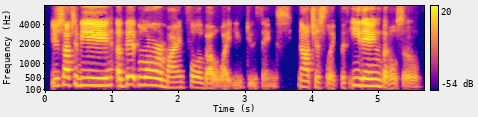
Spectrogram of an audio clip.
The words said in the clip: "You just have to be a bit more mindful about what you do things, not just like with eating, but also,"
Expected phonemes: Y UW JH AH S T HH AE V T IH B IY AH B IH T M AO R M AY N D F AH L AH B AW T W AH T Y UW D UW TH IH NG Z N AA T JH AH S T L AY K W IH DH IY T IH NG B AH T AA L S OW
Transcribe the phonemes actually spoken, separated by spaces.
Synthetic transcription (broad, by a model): Y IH JH AH S T HH AE F T IH B IY AH B IH T M AO R M AY N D F L AH B AW T W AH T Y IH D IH TH IH NG Z N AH T JH AH S T L AY K W IH DH IY T IH NG B AH T AA L S OW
